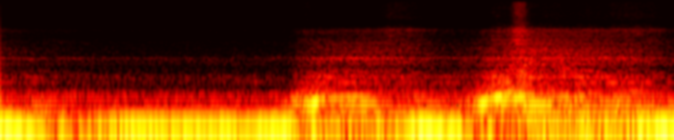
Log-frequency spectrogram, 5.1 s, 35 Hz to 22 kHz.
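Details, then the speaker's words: Mercedes V12 with Egas module, idling steadily with no ASR or ABS lights, then revved: climbs cleanly and smoothly through quick revs, no stumble or hesitation; effortless acceleration, Egas computer fine. "Acceleration is effortless, so the computer is fine."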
